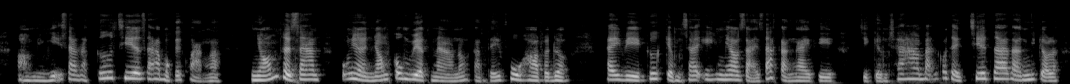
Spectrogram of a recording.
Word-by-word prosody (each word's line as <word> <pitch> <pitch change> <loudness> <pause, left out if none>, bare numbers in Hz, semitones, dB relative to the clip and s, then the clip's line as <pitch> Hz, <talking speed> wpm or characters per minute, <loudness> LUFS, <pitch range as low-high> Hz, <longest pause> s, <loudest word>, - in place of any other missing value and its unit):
Ờ, 185 - -4
mình 175 -1 -2
nghĩ 195 +4 -1
ra 230 - 0
là 210 -2 -4
cứ 280 +2 +1
chia 285 -3 +4
ra 250 -1 -2
một 230 - -1
cái 205 0 -3
khoảng, 155 -8 -7
à, 160 -1 -4 0.3
nhóm 200 - +4
thời - - +8
gian 230 -1 +2 0.2
cũng 250 - -4
như 260 - +5
là 215 - +4
nhóm 190 +5 0
công 260 +1 +2
việc 215 -4 +5
nào 165 -4 -1
nó 180 +6 -4
cảm 160 -3 -8
thấy 175 +2 0
phù 230 -3 +5
hợp 190 -3 0
là 175 - +1
được. 190 0 +2 0.4
Thay 215 0 +3
vì 200 -3 +4
cứ 260 - +3
kiểm 190 -9 -1
tra 210 +5 -2
email 220 0 +1
rải 190 -7 -3
rác 150 - -2
cả 175 - 0
ngày 165 0 -1
thì 165 -2 -1 0.2
chỉ 165 - -6
kiểm 155 -1 -5
tra, 245 +9 -2
bạn 245 0 -3
có 290 - -4
thể 235 -10 0
chia 270 -1 +2
ra 260 -1 +3
là, 220 -5 +1
như 215 +3 +1
kiểu 165 - +1
là, 170 - 0
210 Hz, 290 wpm, -24 LUFS, 175-245 Hz, 0.4 s, thời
